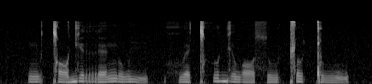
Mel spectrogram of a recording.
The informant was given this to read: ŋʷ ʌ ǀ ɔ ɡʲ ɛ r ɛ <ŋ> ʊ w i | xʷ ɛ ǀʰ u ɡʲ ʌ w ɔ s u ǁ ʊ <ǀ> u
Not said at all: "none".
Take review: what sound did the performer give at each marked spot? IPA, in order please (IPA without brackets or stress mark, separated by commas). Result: ŋ, ǃ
